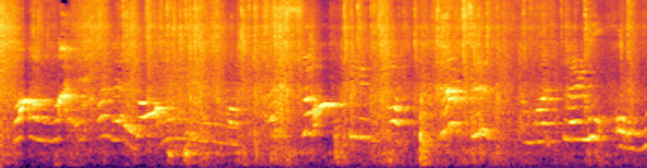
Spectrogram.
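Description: Young children's excited, high-pitched voices and squeals, with wrapping paper rustling and tearing as a large gift is unwrapped.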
